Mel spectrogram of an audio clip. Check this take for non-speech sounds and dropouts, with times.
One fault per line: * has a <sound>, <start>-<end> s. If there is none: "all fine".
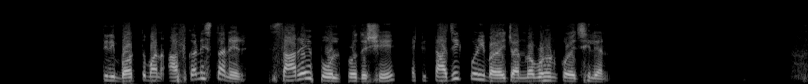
all fine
